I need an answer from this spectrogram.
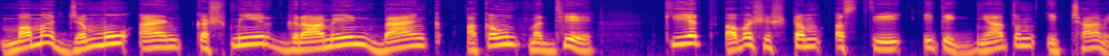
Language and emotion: Sanskrit, neutral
